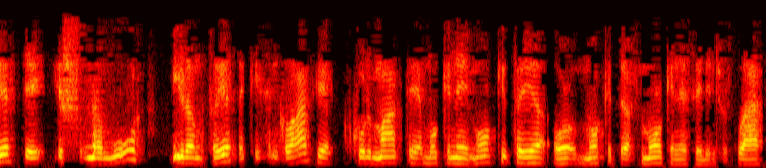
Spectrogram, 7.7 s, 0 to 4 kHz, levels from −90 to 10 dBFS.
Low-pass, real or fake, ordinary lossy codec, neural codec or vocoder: 3.6 kHz; fake; MP3, 16 kbps; codec, 16 kHz in and 24 kHz out, 0.9 kbps, LongCat-Audio-Codec, fine tuned four codebook decoder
